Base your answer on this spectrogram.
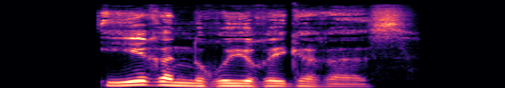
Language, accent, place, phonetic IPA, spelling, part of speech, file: German, Germany, Berlin, [ˈeːʁənˌʁyːʁɪɡəʁəs], ehrenrührigeres, adjective, De-ehrenrührigeres.ogg
- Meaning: strong/mixed nominative/accusative neuter singular comparative degree of ehrenrührig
